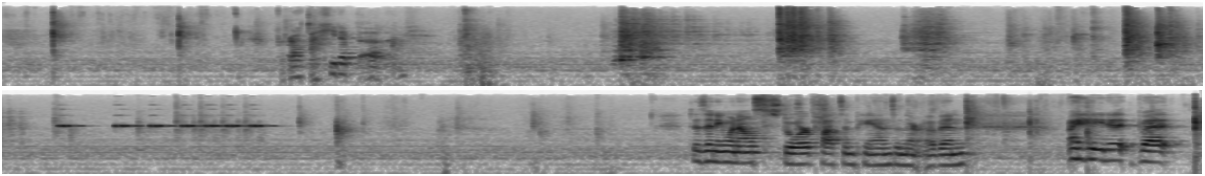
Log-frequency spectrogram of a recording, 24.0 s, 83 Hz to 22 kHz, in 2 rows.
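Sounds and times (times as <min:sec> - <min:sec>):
metal pots and pans clanking: 0:06.0 - 0:09.6
oven control panel beeps: 0:12.5 - 0:14.9.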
